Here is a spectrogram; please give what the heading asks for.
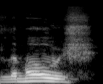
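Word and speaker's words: Limoges: I know how to say it it is Limoge France so that's nice five pieces of Limoge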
